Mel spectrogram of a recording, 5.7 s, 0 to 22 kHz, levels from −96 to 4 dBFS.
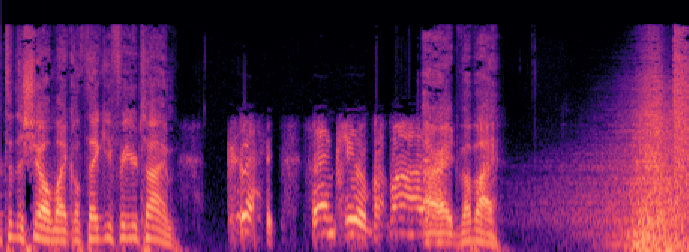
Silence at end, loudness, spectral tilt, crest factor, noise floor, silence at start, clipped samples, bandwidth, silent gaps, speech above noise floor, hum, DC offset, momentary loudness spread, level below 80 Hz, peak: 0 s; -18 LUFS; -4.5 dB/octave; 18 dB; -49 dBFS; 0.05 s; under 0.1%; 15.5 kHz; none; 32 dB; none; under 0.1%; 15 LU; -36 dBFS; 0 dBFS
